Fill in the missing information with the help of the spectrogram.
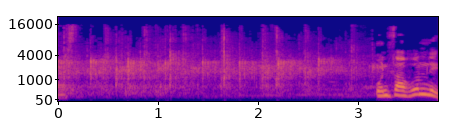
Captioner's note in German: Beifall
